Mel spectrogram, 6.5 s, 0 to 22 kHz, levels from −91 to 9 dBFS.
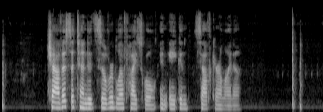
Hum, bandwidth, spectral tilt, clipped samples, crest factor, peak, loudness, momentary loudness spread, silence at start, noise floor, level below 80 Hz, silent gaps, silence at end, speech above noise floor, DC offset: none; 15 kHz; -3.5 dB/octave; under 0.1%; 22 dB; -2 dBFS; -21 LUFS; 17 LU; 0.05 s; -69 dBFS; -66 dBFS; none; 0.45 s; 47 dB; under 0.1%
